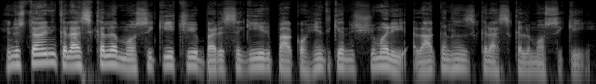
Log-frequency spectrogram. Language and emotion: Kashmiri, neutral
